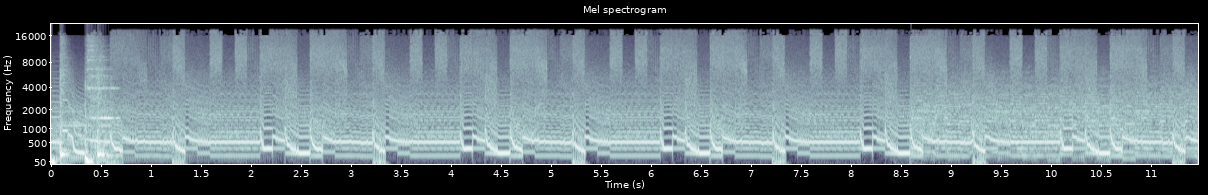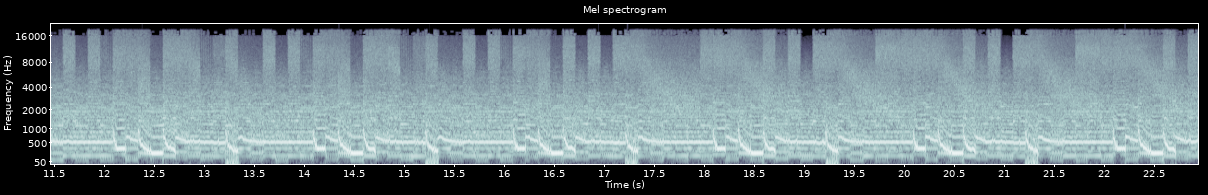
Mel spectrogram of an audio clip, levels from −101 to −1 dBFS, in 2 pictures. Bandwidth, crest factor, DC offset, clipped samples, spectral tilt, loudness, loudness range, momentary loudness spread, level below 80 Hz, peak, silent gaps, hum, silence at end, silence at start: 19.5 kHz; 10 dB; under 0.1%; under 0.1%; -3.5 dB/octave; -10 LUFS; 2 LU; 3 LU; -30 dBFS; 0 dBFS; none; none; 0 s; 0 s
